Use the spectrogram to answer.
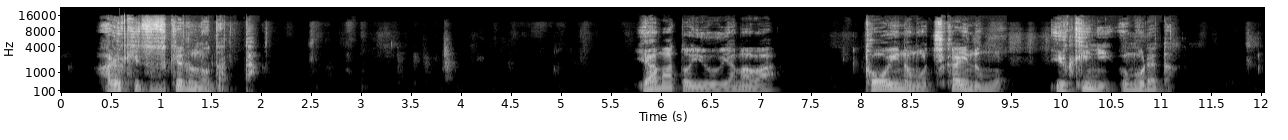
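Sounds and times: person speaking: 0.4 - 2.2, 7.8 - 11.2.

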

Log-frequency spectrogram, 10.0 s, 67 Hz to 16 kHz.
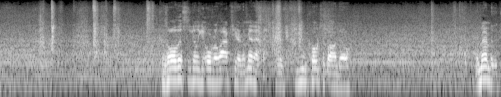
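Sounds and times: ventilation hiss: 0.0 - 10.0.

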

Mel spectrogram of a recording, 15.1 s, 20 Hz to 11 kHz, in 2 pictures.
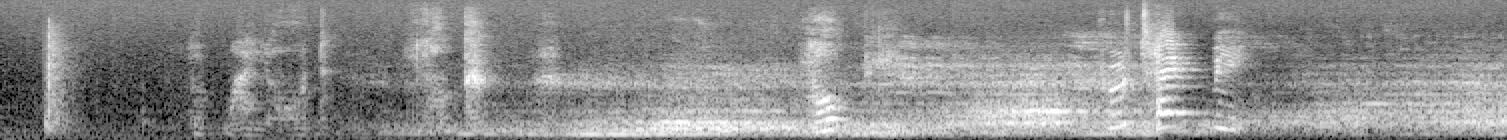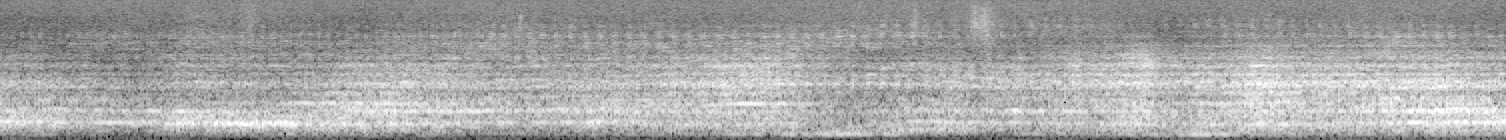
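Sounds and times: faint held tones: 1.6 - 15.0
rushing droning sound effect: 1.6 - 15.0.

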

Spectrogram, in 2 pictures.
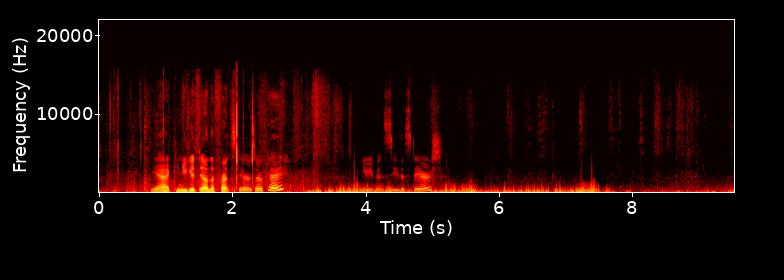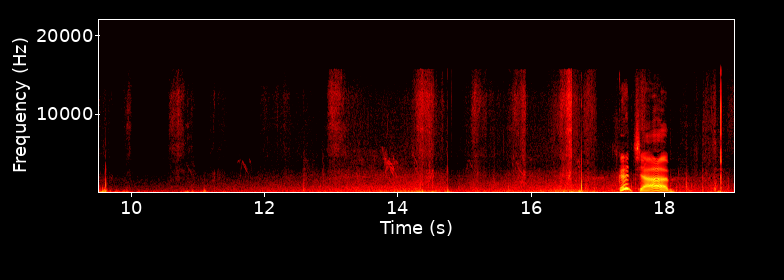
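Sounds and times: footsteps crunching in snow: 0.0 - 4.0, 5.2 - 17.0
clothing rustling: 14.2 - 17.0.

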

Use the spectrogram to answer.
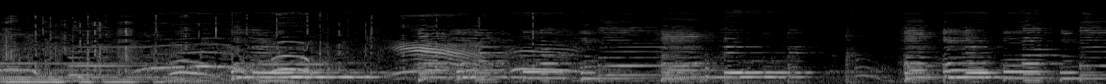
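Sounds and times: blues band playing: 0.0 - 11.0
electric guitar bending notes: 0.0 - 11.0.

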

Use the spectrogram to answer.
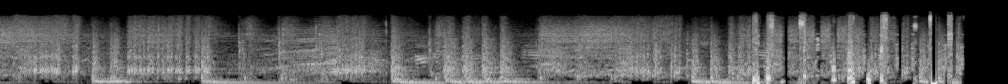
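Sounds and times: band playing fight song: 0.0 - 9.6
sharp drum strikes: 7.4 - 9.6.

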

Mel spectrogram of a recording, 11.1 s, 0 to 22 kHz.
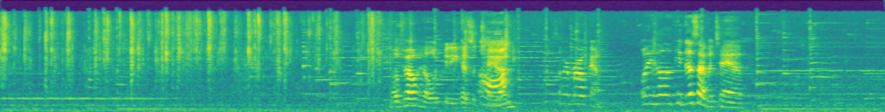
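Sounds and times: plastic wrapper crinkling: 0.0 - 6.6
quiet background music: 0.0 - 11.0.

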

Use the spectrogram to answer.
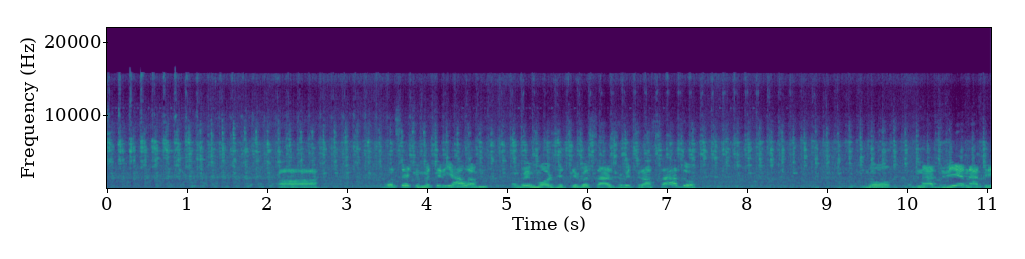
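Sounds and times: quilting machine stitching: 0.0 - 11.0.

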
